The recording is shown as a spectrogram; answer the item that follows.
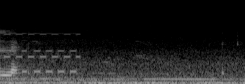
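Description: Building door intercom calling: a pulsing electronic ring tone that stops a little under a second in.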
